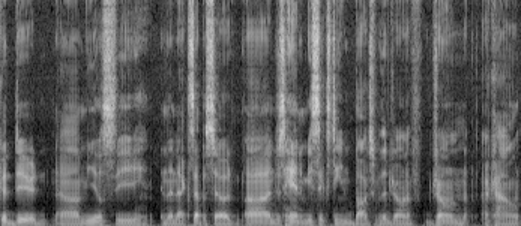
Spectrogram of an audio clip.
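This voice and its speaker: Fairly slow, nearly pause-free delivery with an American accent and fairly even intonation. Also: man, very deep, low pitch for a man. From New England, Boston, Massachusetts. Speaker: poker vlogger. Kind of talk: live stream Q&A, casual chat. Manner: casual, rambling with fillers.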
